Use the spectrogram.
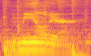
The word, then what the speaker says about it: Mjolnir: be deemed worthy to wield uh Mjolnir. Uh, if I pronounced that wrong, I'm sorry. Yell at me in the comments. Uh, you said it right.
